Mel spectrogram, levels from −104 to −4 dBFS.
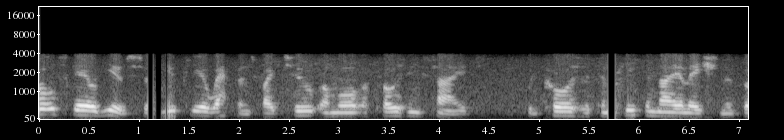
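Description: Noise suppressor artifacts run through the whole clip. The suppressor pulls down about 21 dB of whatever it judges to be steady background, deciding band by band for each short frame. The room noise, which sits about 16 dB below the speech, drops away in the pauses and creeps back in under the talking.

Speech cut by the noise suppressor first appears from 0.17 to 4.43 s. Here the suppressor mistakes parts of the speech for noise and turns them down with the background, by as much as about 21 dB. Roughly a second and a half of that stretch is affected. Soft consonants and word tails sound swallowed. The same thing happens again from 4.89 to 6.09 s, with drops of about 18 dB over around half a second. It happens once more from 6.63 to 7.06 s, again about 18 dB deep but only briefly.

Packet loss on an ADPCM call strikes from 1.08 to 1.33 s. About 140 ms goes missing, scattered across 200 ms in runs of up to 60 ms, which fits roughly seven lost packets. 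A second hit comes from 5.68 to 5.83 s, taking 80 ms, about four packets' worth. Each gap is filled with hard-edged silence. Because the decoder's adaptive predictor and step size no longer match the sender's, the speech comes back slightly distorted, then settles within tens of milliseconds. The call runs over 32 kbit/s G.726, band-limited to about 250 Hz to 3.4 kHz.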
